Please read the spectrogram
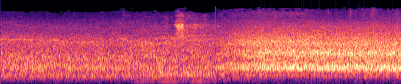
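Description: Football stadium crowd noise, a steady roar that swells louder a little past halfway.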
